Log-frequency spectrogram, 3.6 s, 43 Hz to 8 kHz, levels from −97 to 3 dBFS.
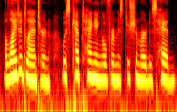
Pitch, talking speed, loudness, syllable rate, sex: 205 Hz, 170 wpm, -18 LUFS, 5.1 syllables/s, female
